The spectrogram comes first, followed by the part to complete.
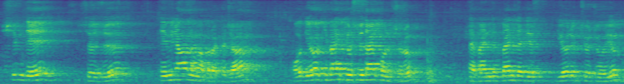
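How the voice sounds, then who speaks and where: A man's voice: on the high side, moderate pace, soft background music. A man chairing a conference session and informally introducing the next speaker. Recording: echoey hall, distant, noisy.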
